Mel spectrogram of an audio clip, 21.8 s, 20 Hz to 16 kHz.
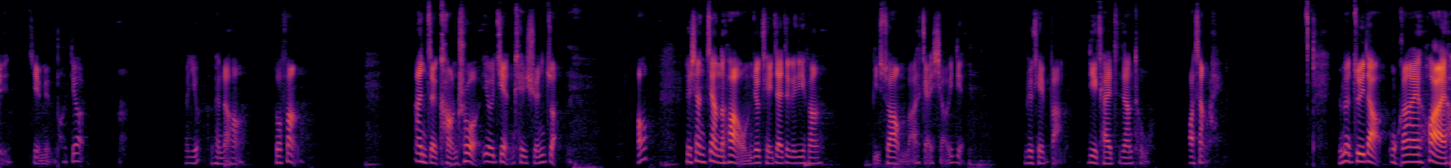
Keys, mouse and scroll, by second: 1.3-3.4 drag, 3.4-6.4 shift+right drag, 7.2-10.1 ctrl+right drag, 10.1-10.6 scroll up 3, 10.6-11.3 scroll down 4, 11.3-12.3 scroll up 1, 12.3-13.4 ctrl+right drag, 13.4-14.5 f, 15.3-18.3 drag, 20.5-21.7 drag.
